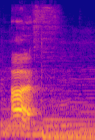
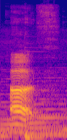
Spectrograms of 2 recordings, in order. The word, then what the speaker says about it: earth: to pronounce this word earth earth now keep in mind that if you want to pronounce this word you have to stick your tongue a little bit out it's going to be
